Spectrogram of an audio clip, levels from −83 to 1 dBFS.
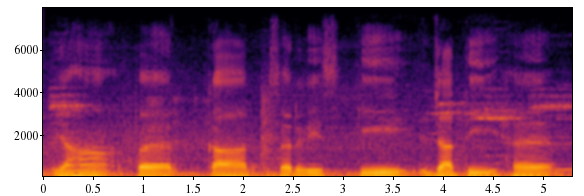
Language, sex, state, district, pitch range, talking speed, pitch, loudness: Hindi, male, Rajasthan, Jaipur, 125-130 Hz, 80 wpm, 130 Hz, -16 LUFS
